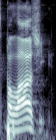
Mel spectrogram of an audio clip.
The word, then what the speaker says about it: Ballage: Do I got that right? – I think it's Ballage. – I had no chance. B-A-L-L-A-G. Ice Cube, do you know the pronunciation on that one? – It's what you said, man.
